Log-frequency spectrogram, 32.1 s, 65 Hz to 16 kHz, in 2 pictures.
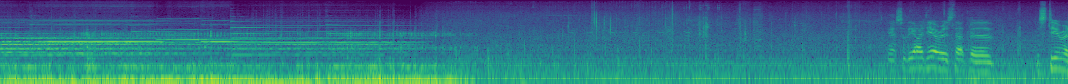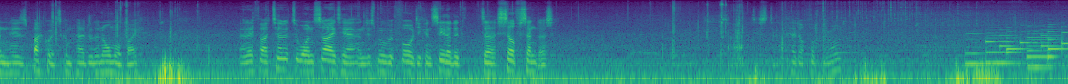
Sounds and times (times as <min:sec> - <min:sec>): Bicycle: 0:00.2 - 0:13.3, 0:26.0 - 0:31.5
Speech: 0:13.3 - 0:15.0, 0:15.6 - 0:18.2, 0:19.6 - 0:24.4, 0:27.3 - 0:28.8.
